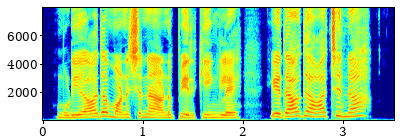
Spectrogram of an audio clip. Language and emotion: Tamil, fearful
